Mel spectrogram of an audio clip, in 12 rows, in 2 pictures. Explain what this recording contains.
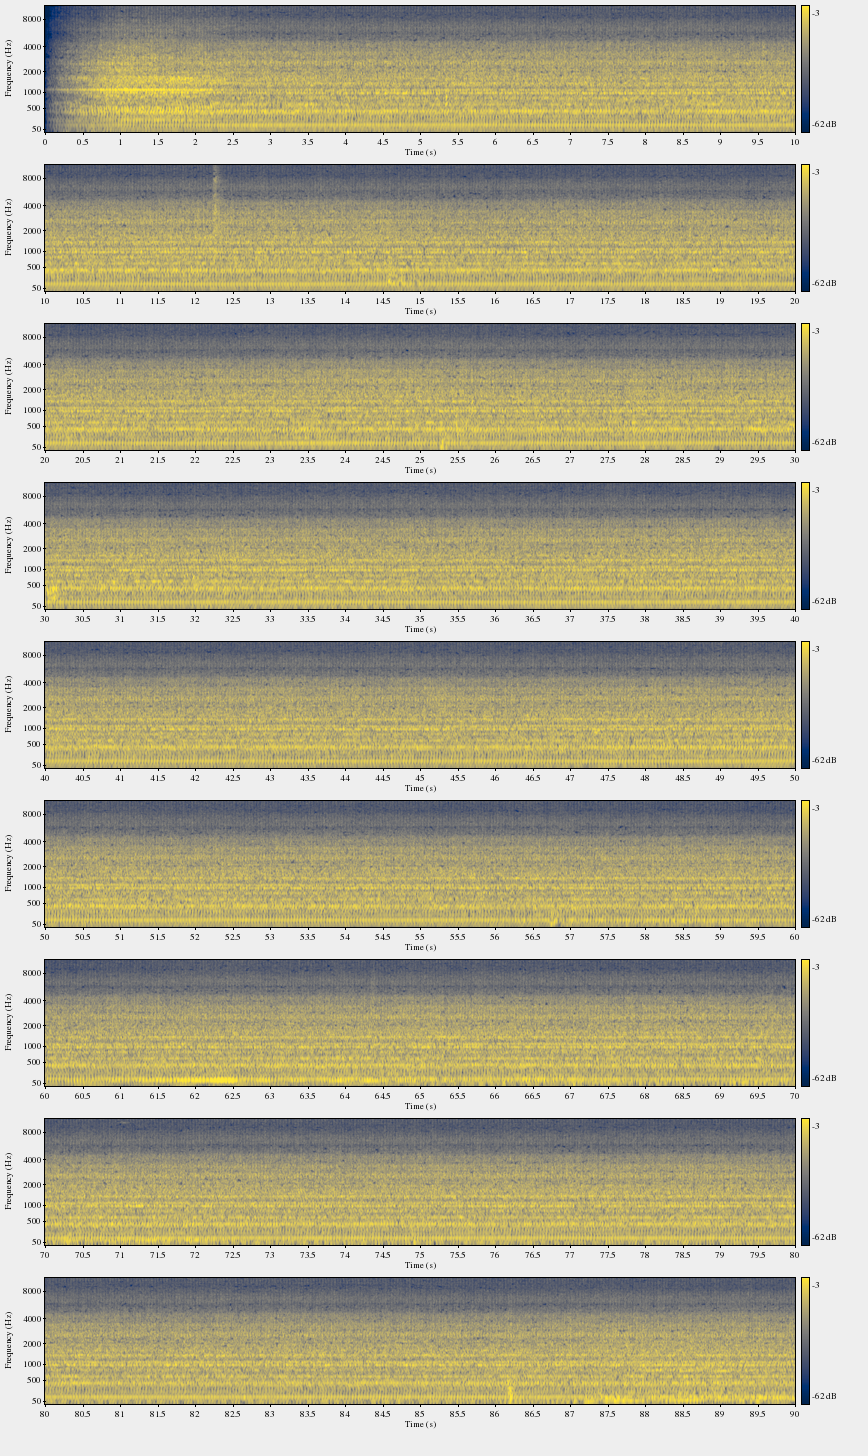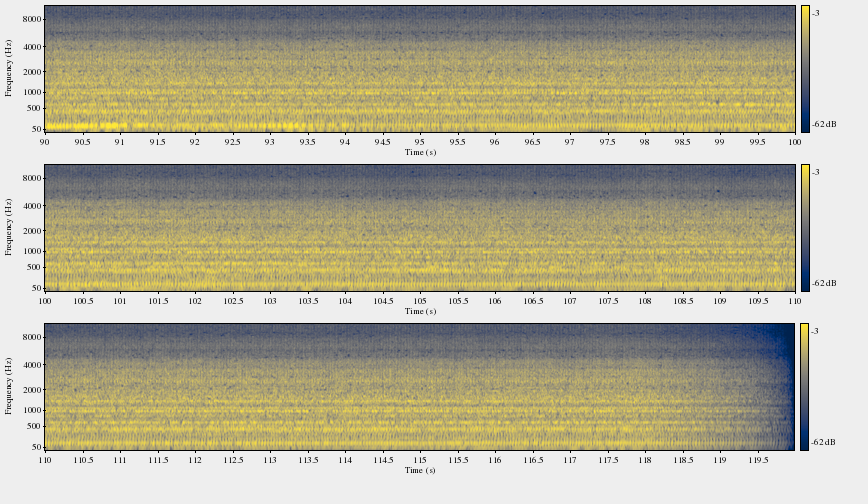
cemetery aggregate 011113
01.11.2013: about 22.00. Noise of aggregate warking near of cementery on Piotra Sciegiennego street in Poznan.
